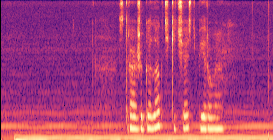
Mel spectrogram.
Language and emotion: Russian, neutral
